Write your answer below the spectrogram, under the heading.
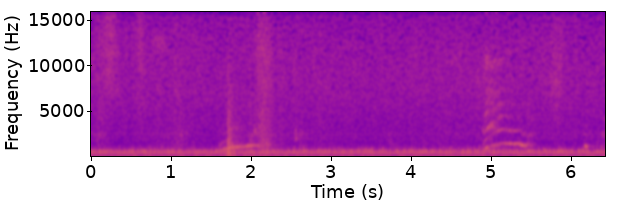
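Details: Kitten mewing while being helped to defecate, its belly area stimulated indoors; two thin, high, rising-then-falling mews, one near two seconds and another near five, over a steady low electrical hum.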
